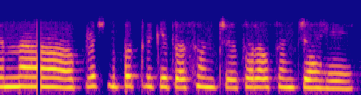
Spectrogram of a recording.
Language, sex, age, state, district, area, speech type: Marathi, female, 18-30, Maharashtra, Osmanabad, rural, conversation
